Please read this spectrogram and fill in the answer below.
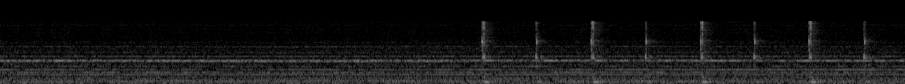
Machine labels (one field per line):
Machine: valve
